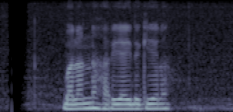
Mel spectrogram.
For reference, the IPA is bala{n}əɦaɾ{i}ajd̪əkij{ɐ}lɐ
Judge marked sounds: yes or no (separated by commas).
no, yes, no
